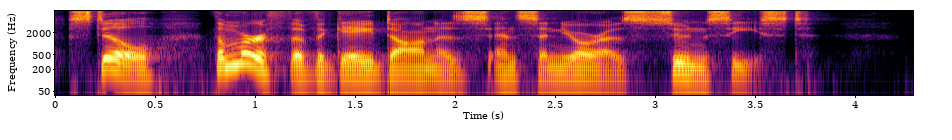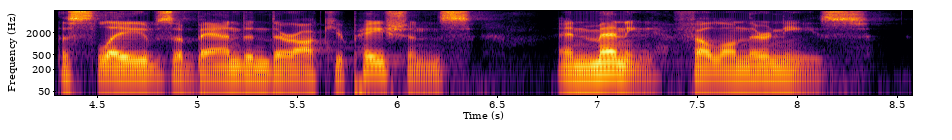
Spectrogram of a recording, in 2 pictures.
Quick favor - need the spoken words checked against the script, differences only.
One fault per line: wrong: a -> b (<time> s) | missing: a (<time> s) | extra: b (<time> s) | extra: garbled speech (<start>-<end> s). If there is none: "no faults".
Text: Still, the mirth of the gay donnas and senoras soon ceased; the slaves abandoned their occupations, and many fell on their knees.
no faults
